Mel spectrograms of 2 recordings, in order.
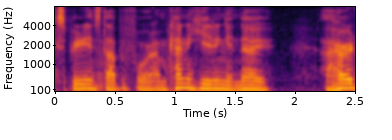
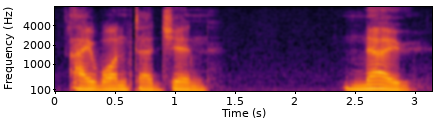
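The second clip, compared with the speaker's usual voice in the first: angry, very slow, drawn-out delivery. Showing how the title should be said: angry demand. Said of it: "you have to say it in an angry".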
